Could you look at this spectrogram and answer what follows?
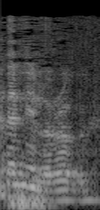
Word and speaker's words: Daniel Orogo: Yeah, Daniel Orogo.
